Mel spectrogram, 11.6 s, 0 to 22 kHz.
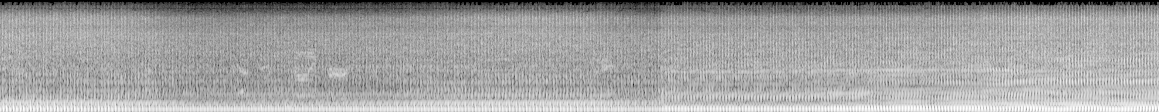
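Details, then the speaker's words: DIY 3.5 cu ft vibratory tumbler, direct-drive 3 hp three-phase motor on frequency drive, run up to about 120 Hz with nearly dry ceramic hybrid media (best performance about 88 Hz): steady deep hum, even media rattle, slight step up, no knocks; normal running. "you can change the amount of counterweight and that will change the frequency that it runs at but it runs it runs great I mean you can hear it"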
